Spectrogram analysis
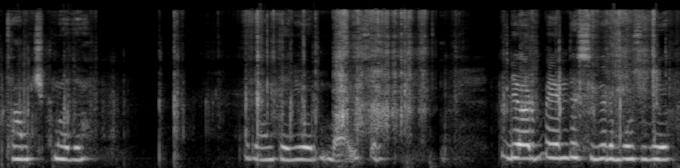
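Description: A young woman, chatting excitedly to her viewers as she unboxes and shows off toy cars. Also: sits high, a little slow, noisy background. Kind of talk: casual unboxing chat.

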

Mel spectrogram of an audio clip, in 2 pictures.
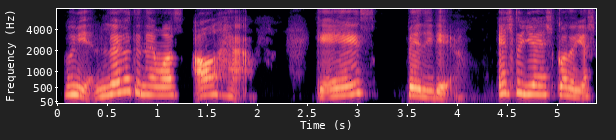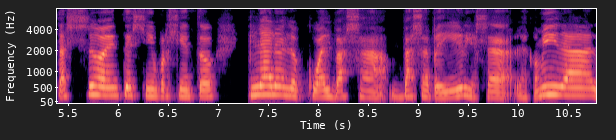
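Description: A woman teaching English phrases in a bilingual lesson, repeating each phrase and warmly praising the learner. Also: fairly high pitch, no echo.

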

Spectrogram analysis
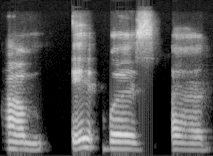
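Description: A woman's voice: low-pitched, fairly even intonation, drawn-out words, dark tone. A middle-aged woman, a bus operator, telling stories as an interview guest. She laughs often and hesitates with fillers. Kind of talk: storytelling in an interview.

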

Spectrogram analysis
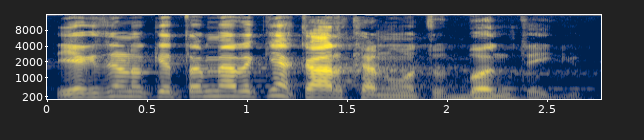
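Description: Animated comedian in a hall. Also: male voice, fairly high pitch, a little fast. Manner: animated, acts out characters' lines in changing voices. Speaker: stand-up comedian. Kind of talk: live Gujarati folk comedy storytelling.

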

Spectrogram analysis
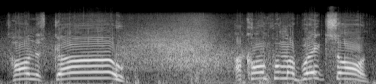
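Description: High-voiced guy shouting on a bike ride. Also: slow. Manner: bossy, teasing, shouts urging his friend on. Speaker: cyclist filming a bike ride. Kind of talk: casual running commentary while cycling. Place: outdoors on a rural roadside cycle path. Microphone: camera held while riding a bike. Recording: wind noise on an outdoor camera mic.

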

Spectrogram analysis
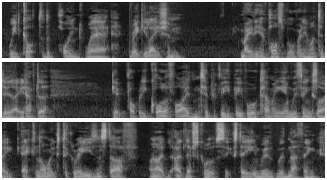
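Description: Low and husky with a darkish tone, this roughly fifty-year-old man rambles through his story as a podcast guest, poking fun at himself and starting over repeatedly. The casual interview happens on a video call from his home studio, using a close studio mic and headphones.

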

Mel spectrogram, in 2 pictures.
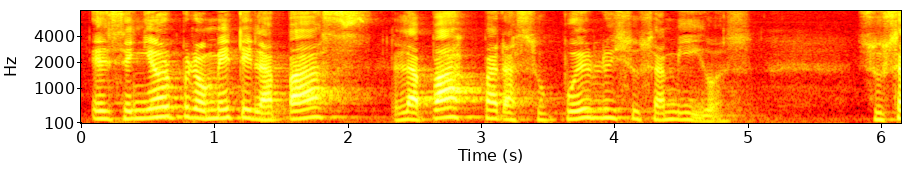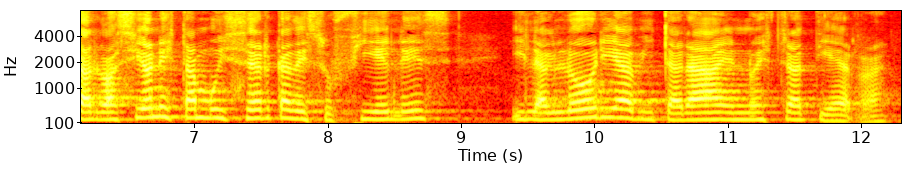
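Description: Slow older woman leading a psalm. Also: mid-range voice. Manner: slow, measured reading. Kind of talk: reading a responsorial psalm. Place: small chapel. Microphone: stand microphone at lectern. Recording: long chapel reverb.

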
